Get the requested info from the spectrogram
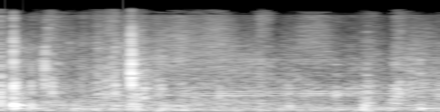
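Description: Cardboard shipping box being opened by hand: faint scraping and rustling of the cardboard, with a few short clicks, the sharpest about two-thirds of a second in.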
